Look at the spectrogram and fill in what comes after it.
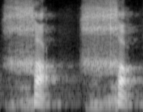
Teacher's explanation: ketika mengucapkan huruf kha itu pas persis di atas tenggorokan.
